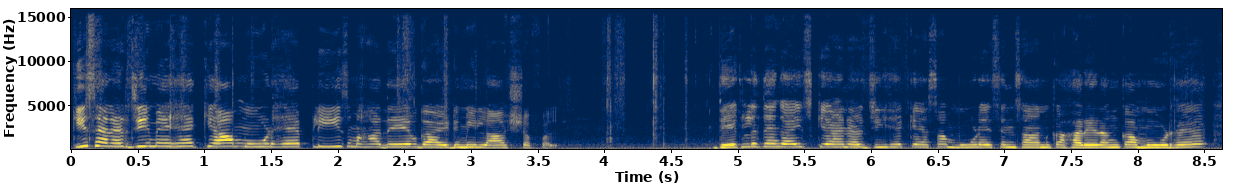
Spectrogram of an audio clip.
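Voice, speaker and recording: A woman's voice: sits high, little pitch movement, moderate pace, slight background noise. A woman reading tarot cards for her viewers in a teasing, dramatic way. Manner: teasing, dramatic, addresses viewers as guys and darling. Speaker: tarot reader.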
